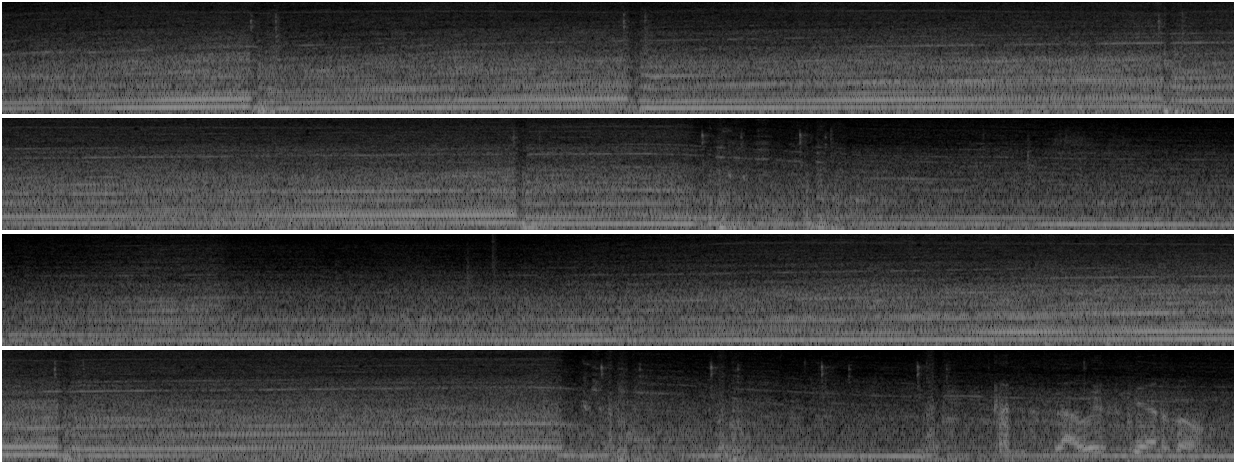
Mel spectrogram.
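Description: A racing car engine roars, its revs climbing and dropping with each gear change.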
